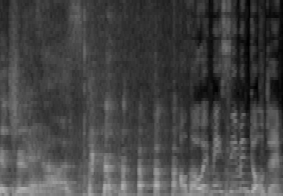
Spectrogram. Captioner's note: laughs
